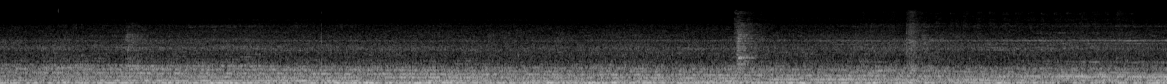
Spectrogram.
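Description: A train running with a steady low rumble and a mechanical hum, with two sharp clicks about 7 and 9 seconds in.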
